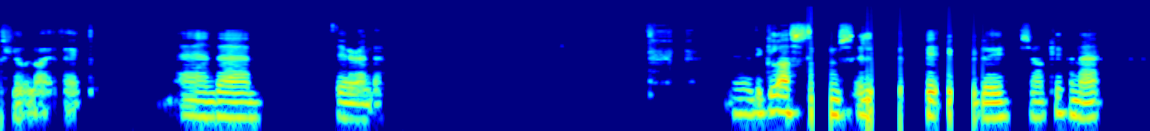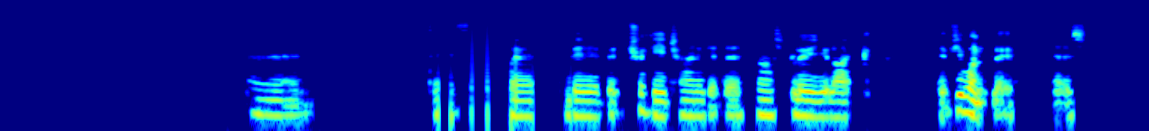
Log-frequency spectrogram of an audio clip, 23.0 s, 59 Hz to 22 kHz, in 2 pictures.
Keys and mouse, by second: 2.0-3.7 drag, 9.9-12.9 drag, 16.7 click, 21.0-22.4 drag.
